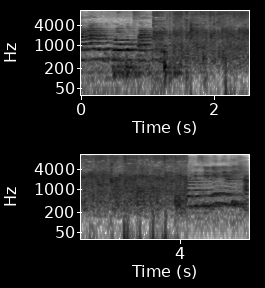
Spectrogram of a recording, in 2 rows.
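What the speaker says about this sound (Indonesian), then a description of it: "Yang kasih tepuk tangan untuk kelompok 1 ya." Classroom applause for a student group during a science lesson on dynamic electricity, a burst of clapping that rises sharply and fills the middle of the clip, with a teacher's voice speaking before and after it.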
